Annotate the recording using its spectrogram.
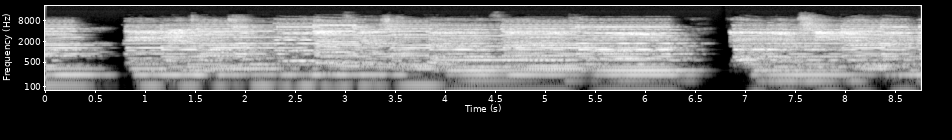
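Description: Church organ playing a hymn in long held chords, breaking off briefly twice, about a second in and near the end, between phrases.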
